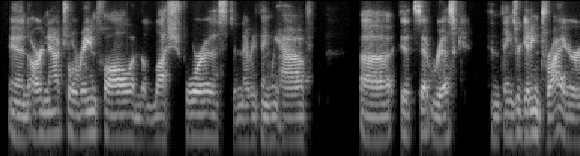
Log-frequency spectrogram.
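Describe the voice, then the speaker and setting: A man with a West Coast accent speaks in a bright, sharp tone with monotone, flat intonation. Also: quiet background. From US Pacific Northwest. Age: 50s. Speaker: farmer and former tobacco user; interview guest. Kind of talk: interview testimony. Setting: video call. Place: home room. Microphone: video call.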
